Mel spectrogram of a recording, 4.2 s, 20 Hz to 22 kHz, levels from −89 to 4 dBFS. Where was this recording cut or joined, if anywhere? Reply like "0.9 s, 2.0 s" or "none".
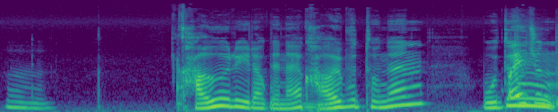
2.0 s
